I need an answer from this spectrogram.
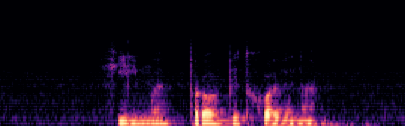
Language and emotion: Russian, neutral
